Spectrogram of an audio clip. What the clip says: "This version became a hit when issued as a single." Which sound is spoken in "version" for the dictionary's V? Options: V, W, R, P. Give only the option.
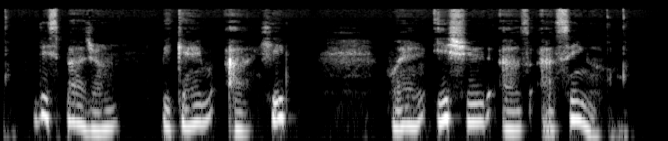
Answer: P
